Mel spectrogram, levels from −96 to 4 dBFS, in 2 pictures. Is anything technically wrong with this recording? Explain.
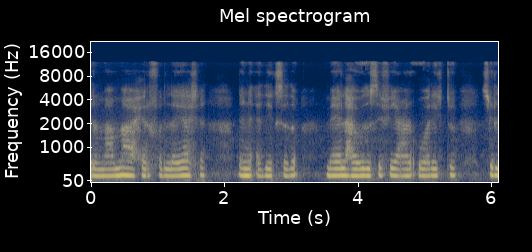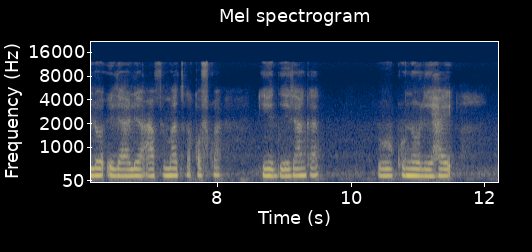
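No, nothing technically wrong stood out on listening to this speech clip.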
